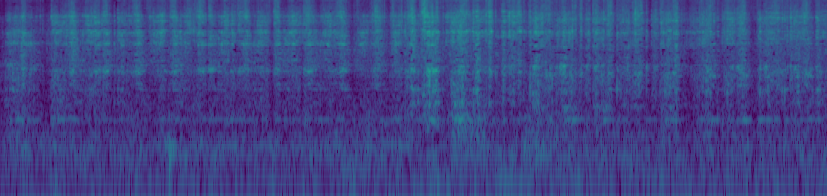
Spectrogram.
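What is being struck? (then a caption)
Metal mesh microphone grille. Long painted fingernails scratch aggressively across the hollow metal mesh grille of a silver condenser microphone held in one hand. The result is a dense, continuous stream of bright, crackly scraping with rapid, irregular strokes and almost no low end.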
